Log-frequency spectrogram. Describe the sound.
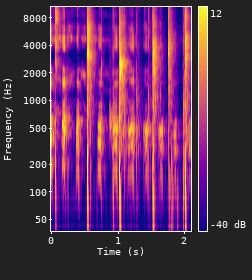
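Steady hand clapping to see off a guest, about five sharp claps spaced roughly half a second apart, with quieter claps in between and voices or laughter murmuring underneath.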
